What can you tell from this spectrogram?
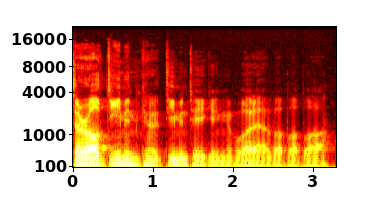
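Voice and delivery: loud, slow hammed-up zealot; mock preacher. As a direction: rant like a doomsayer. Imitating the religious NPC.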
